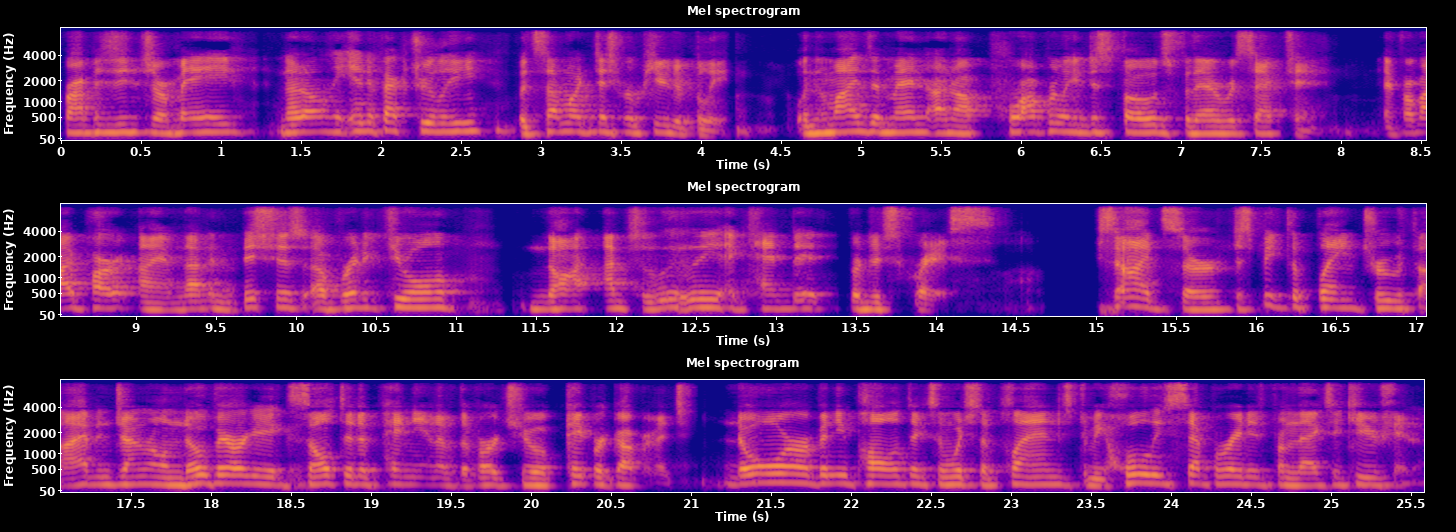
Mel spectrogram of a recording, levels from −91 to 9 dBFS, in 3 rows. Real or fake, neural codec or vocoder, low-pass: fake; codec, 24 kHz, 1.2 kbps, DualCodec; 7.2 kHz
